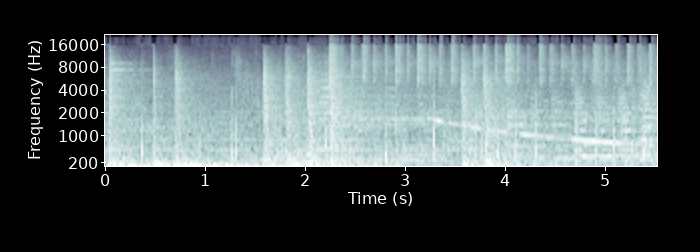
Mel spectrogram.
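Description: Ambulance on its way to a hospital for a traffic accident case, a wailing siren pitch sweeping up and down amid steady street noise and scattered clatter, moderately loud throughout.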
